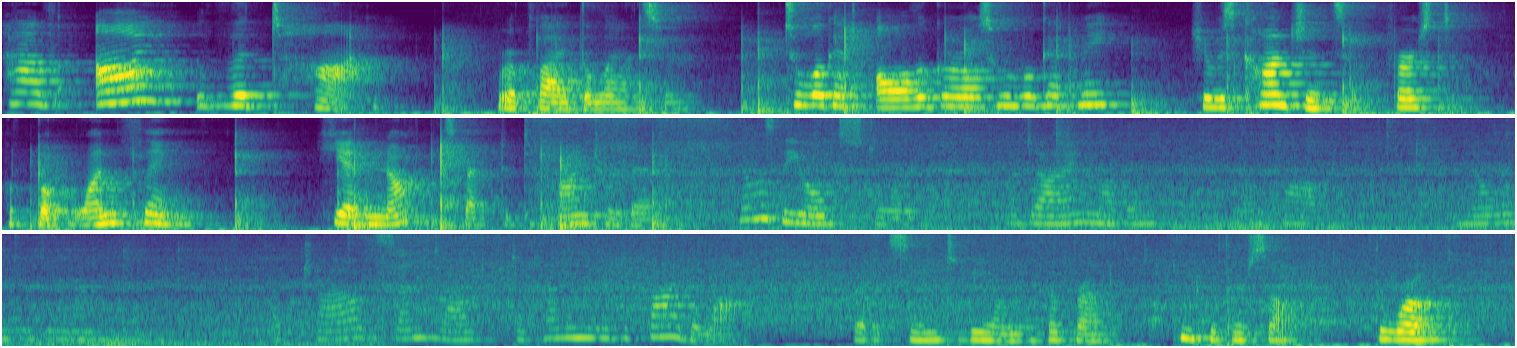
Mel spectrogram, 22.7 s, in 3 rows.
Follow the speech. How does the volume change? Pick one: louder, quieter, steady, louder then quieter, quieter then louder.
quieter then louder.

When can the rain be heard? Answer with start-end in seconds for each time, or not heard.
10.2-22.6.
